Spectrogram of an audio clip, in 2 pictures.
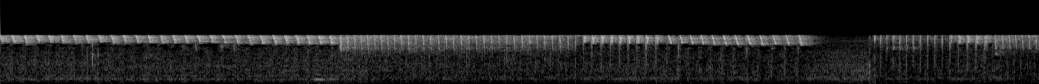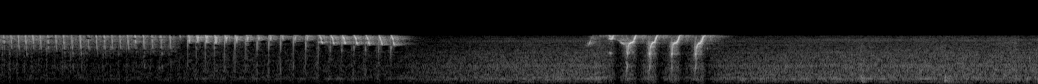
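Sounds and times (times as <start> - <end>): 
lovebird giving shrill sharp chirps: 0.0 - 8.2, 8.8 - 14.6, 16.2 - 17.7.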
